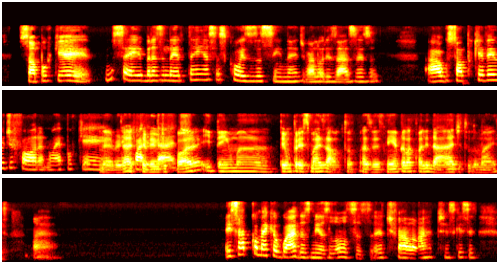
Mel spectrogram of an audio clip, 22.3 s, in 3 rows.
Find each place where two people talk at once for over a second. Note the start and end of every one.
8.9-10.2

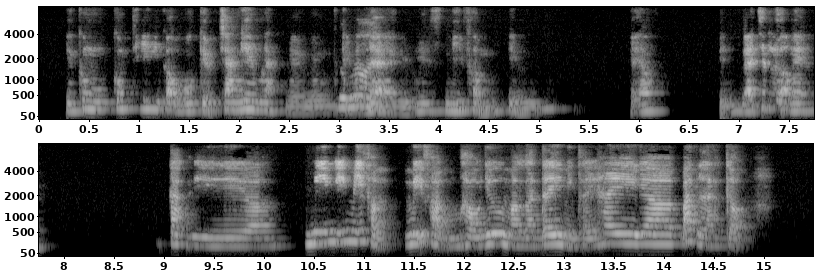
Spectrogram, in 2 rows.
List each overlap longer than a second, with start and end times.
none

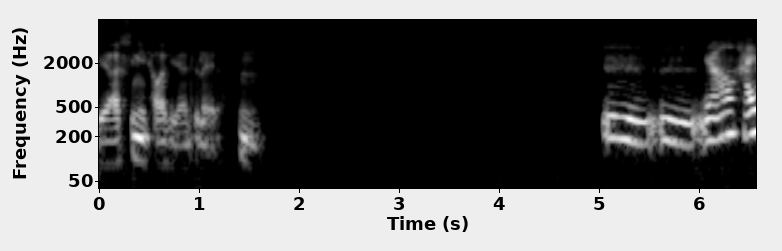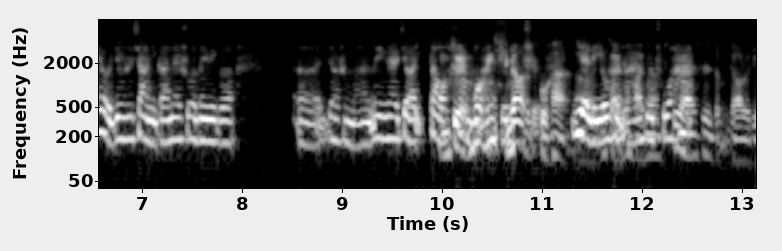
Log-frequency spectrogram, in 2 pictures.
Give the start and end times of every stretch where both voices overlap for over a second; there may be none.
10.0-12.5

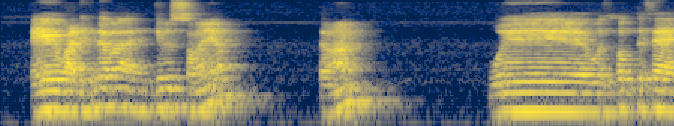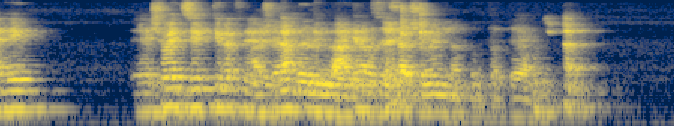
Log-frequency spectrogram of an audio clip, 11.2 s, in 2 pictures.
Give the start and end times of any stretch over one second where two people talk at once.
7.7-9.1

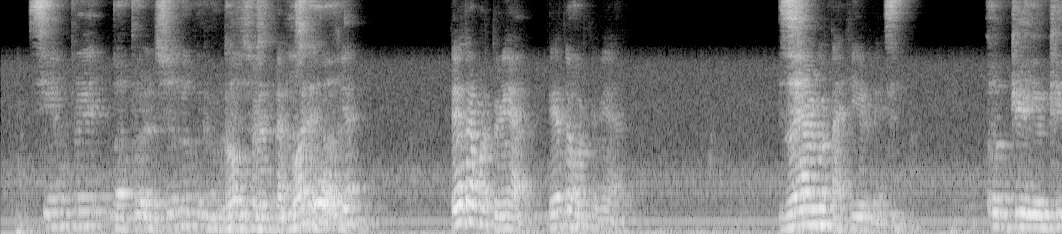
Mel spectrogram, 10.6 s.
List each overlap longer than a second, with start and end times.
2.1-3.4

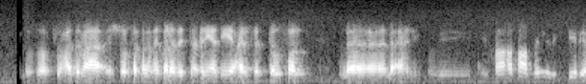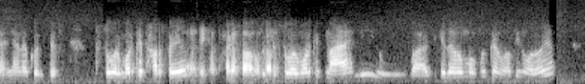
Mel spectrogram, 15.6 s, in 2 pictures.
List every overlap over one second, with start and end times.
none

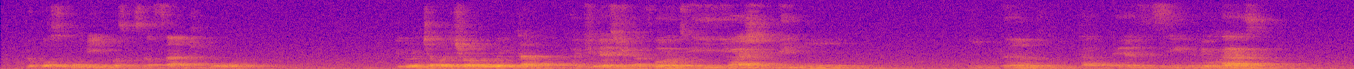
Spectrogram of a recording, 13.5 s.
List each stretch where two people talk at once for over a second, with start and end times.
5.7-7.0

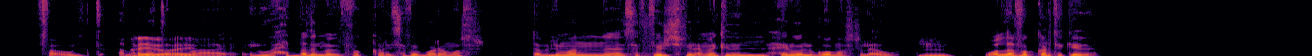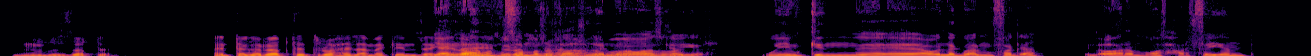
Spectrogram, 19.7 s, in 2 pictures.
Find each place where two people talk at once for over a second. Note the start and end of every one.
13.1-15.0

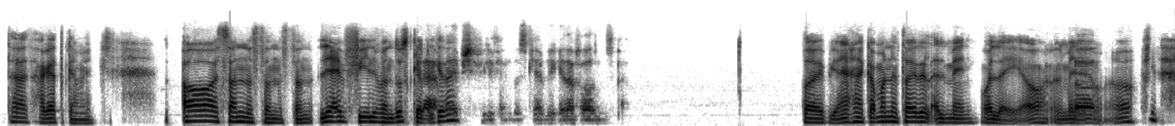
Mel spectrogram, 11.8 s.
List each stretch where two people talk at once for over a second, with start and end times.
none

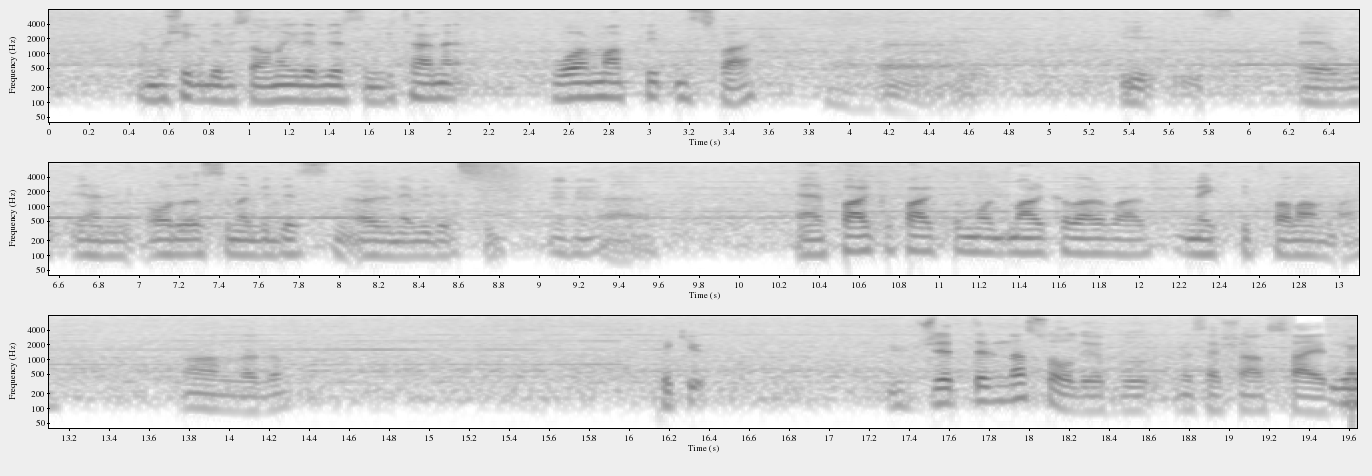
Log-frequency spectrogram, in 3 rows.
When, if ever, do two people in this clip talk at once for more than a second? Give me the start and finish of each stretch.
none

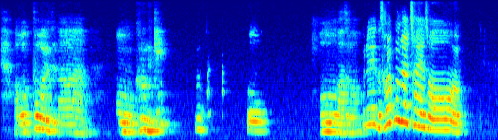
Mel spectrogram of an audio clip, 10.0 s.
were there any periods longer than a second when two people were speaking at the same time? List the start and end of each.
none

